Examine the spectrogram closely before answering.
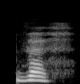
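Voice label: "veuf", French; familia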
